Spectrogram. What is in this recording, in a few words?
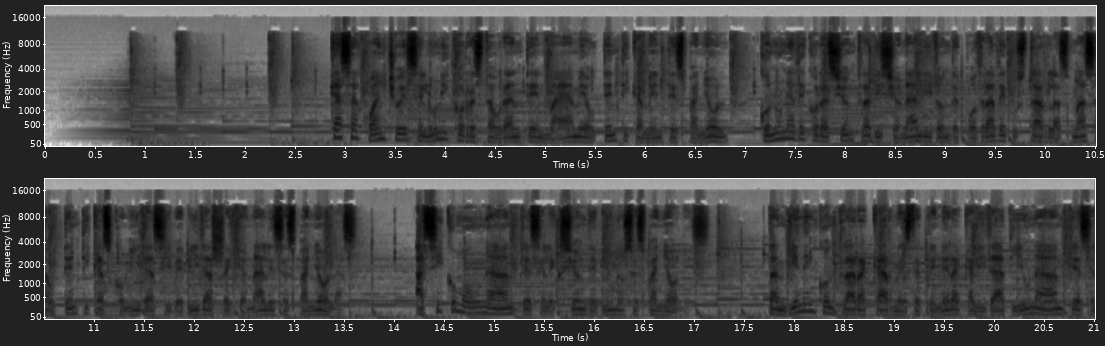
Spanish male; voice talent demos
